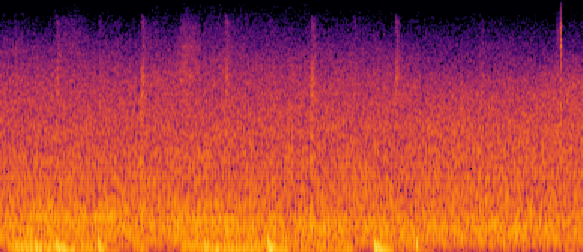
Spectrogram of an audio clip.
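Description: Ocean surf rolling onto a beach during early-morning surf fishing, a steady loud wash of breaking waves with low thumps and rumbles, no voices.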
